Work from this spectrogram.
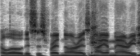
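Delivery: loud, detached, otherworldly alien voice. Retelling a phone message, sounding like a guy from another planet. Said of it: "it was like a guy from another planet".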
